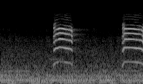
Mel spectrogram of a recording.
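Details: Zebra finches, two adults with their three juveniles, recorded 25 July 2022: two loud, nasal, trumpet-like calls about 0.7 seconds apart, each short and slightly arched, over a steady low hum.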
